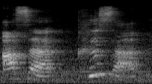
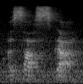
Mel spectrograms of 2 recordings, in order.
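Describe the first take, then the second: First: All four syllables are pronounced distinctly. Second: It is said fast, the middle vowel dropped. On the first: "It's spelled Asakusa" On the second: "just say it fast"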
